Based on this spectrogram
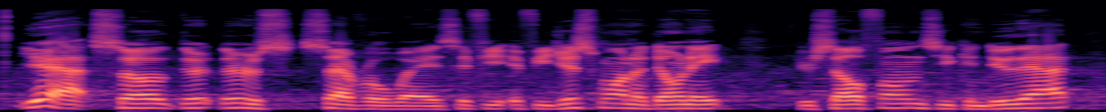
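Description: A man with an American accent and a fairly high pitch talks at a fairly quick pace with fairly even intonation in a plain, everyday voice, in a dry, close sound with no echo. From Massachusetts South Shore (Norwell). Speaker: nonprofit co-founder. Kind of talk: interview. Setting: conference expo floor with audience.

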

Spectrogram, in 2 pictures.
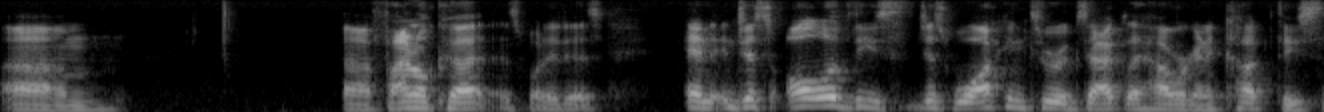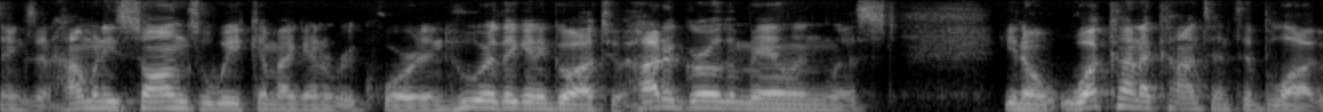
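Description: A man with an unremarkable speaking voice talks at a fairly quick pace, fairly high in pitch with lively intonation. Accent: American. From Kalamazoo, Michigan. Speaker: musician and former lawyer. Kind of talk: casual interview.

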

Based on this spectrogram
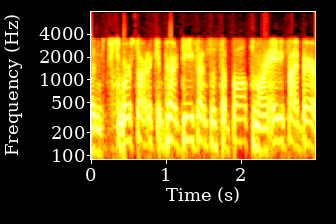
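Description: A man with an American accent. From Idaho. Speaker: caller. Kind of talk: radio call-in rant. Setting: phone call. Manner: animated.

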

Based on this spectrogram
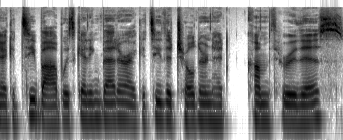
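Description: Her pitch is very deep and low. The speaker is a woman. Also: very clean recording, silent background. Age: 50s. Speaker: caregiver and military family foundation founder. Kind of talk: interview conversation.

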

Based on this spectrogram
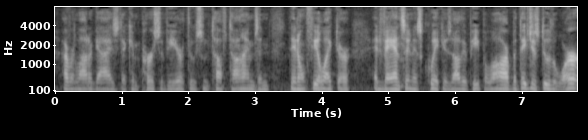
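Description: A man's medium-pitched, monotone, flat delivery at a fairly quick pace. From Baltimore, US. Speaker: football defensive coordinator. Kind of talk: interview.

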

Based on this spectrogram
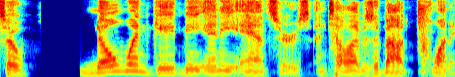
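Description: A man's voice with vocal fry and very wide pitch swings, in a very clean recording with a silent background. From US West Coast. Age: 50s. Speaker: real estate coach. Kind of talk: interview. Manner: fast.

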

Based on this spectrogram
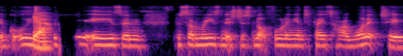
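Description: A woman with a British accent. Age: 20s. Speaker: singer-songwriter. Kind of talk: casual interview conversation.

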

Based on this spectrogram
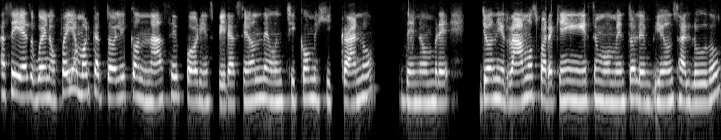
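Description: An unremarkable speaking voice from a woman, fairly high in pitch, with fairly even intonation, moderate pace and very even loudness. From southern Ecuador, Loja, Cariamanga. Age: 20s. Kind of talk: casual virtual panel chat. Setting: video call.

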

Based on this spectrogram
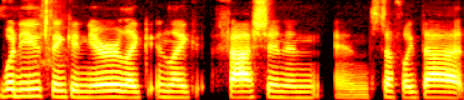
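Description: Dark, mellow tone from a woman with a fairly low voice, fairly quick, in a dry, close sound with no echo. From Canada, Halifax, Nova Scotia. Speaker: singer-songwriter. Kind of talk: casual chat.

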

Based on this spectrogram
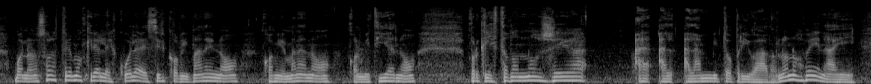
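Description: Very deep, low female voice at a very fast pace, with very even loudness, ordinary pitch variation and noticeable background noise. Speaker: politician. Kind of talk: interview.

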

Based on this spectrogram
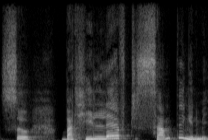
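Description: With very wide pitch swings and an animated, warm tone, a man comes through on a very clean recording with a silent background. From Kenya, Nairobi slums. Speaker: community organizer and social entrepreneur. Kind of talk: interview conversation. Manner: animated, warm, laughs often.

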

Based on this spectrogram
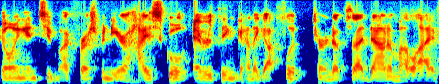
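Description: In an American accent, a man speaks at medium pitch. His tone is bright and sharp. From Northern California. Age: 20s. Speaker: church ministry podcaster. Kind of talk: casual chat.

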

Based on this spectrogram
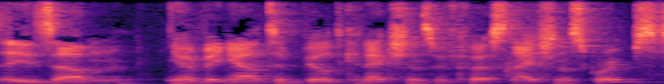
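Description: A man with an Australian accent speaks at a fairly quick pace. There is noticeable background noise. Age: 30s. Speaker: diplomat. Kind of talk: interview. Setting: video call.

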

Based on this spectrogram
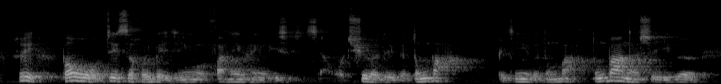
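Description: A man talks at a very fast pace, medium in pitch with ordinary variation. Noticeable background noise and audible room echo surround him. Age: 30s. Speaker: designer and design consultant. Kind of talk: casual chat.

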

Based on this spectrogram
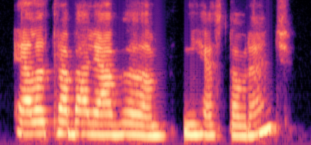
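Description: A somewhat breathy woman talks at a very slow pace, her fairly high pitch showing ordinary pitch variation. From Minas Gerais, Brazil. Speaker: lawyer and city councilor. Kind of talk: interview testimony.

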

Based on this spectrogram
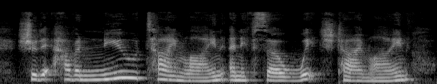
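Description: With a British accent, a woman speaks at a fairly slow pace and medium pitch, her intonation lively. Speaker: podcast host. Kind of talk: casual chat. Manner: halting, many fillers.

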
